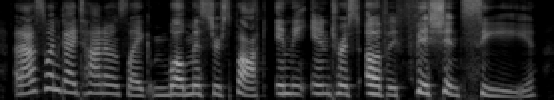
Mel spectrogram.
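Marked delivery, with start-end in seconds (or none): 1.5-5.3 slow, heavy, pointed put-on sarcasm. Retelling a line said to another character: imitating a sarcastic remark. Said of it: "which he says in a very sarcastic way".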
